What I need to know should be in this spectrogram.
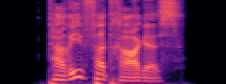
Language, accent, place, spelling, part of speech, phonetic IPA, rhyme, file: German, Germany, Berlin, Tarifvertrages, noun, [taˈʁiːffɛɐ̯ˌtʁaːɡəs], -iːffɛɐ̯tʁaːɡəs, De-Tarifvertrages.ogg
- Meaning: genitive singular of Tarifvertrag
